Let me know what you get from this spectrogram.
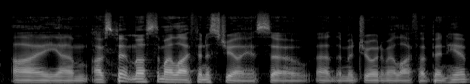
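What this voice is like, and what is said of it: Slight mid-Pacific accent. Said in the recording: “a slight accent ... my wife calls my accent mid-Pacific now, so it can be confusing”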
